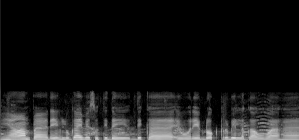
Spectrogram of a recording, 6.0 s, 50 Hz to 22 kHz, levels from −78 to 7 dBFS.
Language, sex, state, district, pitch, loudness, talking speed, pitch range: Rajasthani, female, Rajasthan, Churu, 215 Hz, -15 LUFS, 150 wpm, 205-235 Hz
